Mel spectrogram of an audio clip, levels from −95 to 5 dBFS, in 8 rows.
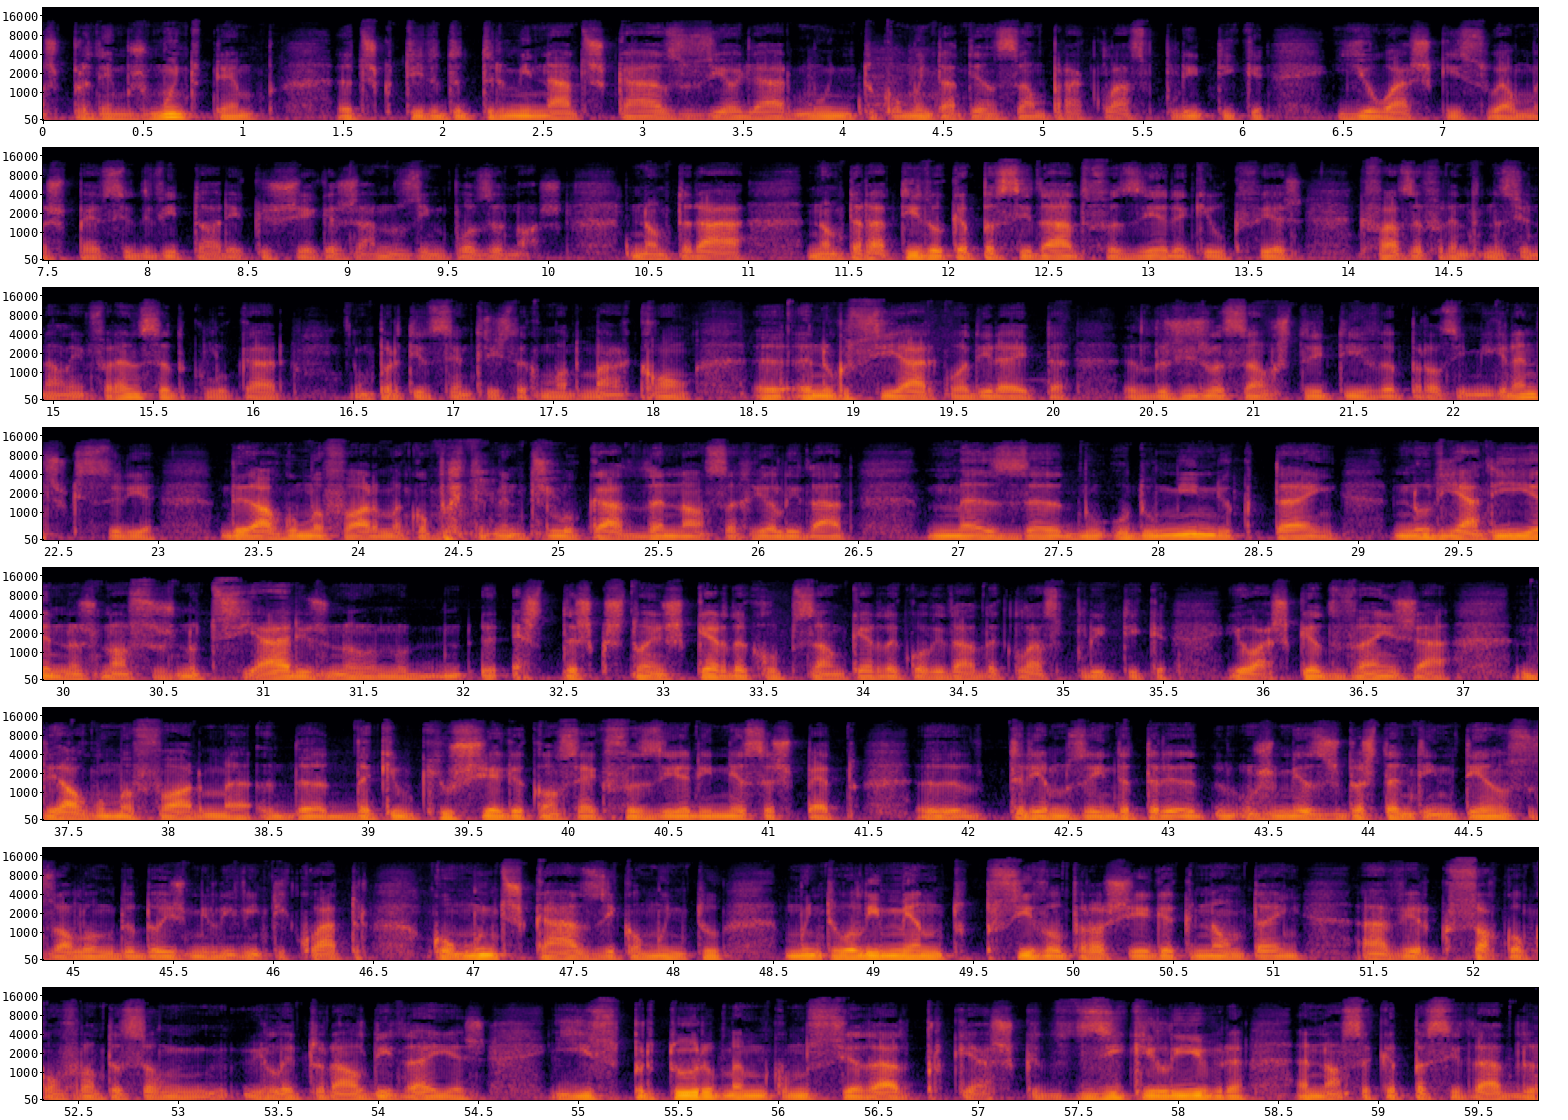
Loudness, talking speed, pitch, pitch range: -28 LUFS, 180 wpm, 80 Hz, 75-85 Hz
